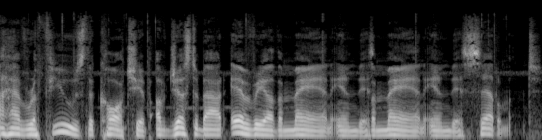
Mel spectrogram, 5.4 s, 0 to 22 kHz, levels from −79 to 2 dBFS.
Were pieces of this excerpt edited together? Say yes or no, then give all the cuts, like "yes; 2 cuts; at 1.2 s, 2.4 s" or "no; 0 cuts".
yes; 1 cut; at 3.7 s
